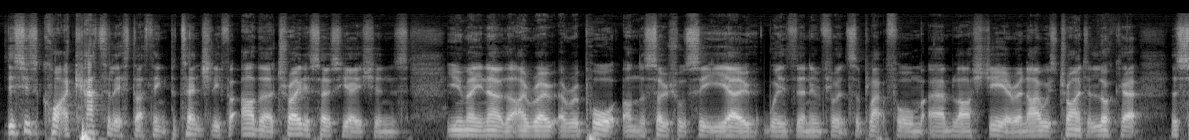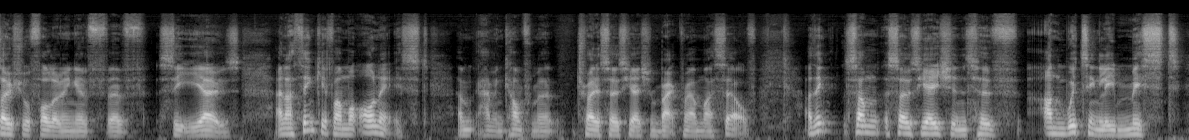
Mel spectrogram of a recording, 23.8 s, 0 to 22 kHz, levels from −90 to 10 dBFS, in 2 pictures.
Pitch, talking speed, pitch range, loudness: 105 Hz, 165 wpm, 95-130 Hz, -19 LUFS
